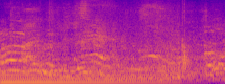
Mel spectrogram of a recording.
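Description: A keyboard chord held steady and fading out near the end, with children's voices chattering over it.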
